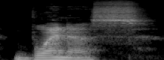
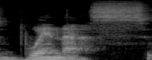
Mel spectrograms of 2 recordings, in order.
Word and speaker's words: buenas: the phrase wardes Wen in the English pronunciation would be Buenas but it's not it's Buenas buenard eard okay and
